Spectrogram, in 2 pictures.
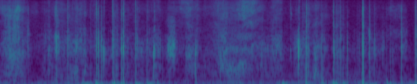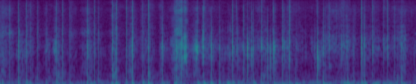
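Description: Long nails scratch and tap the surface of an empty, small pink floral zippered makeup pouch made of coated fabric or vinyl, held upright close to the microphone. The result is a dense stream of sharp, dry clicks and crinkly scratches with bright edges and very little ring, over a soft low rumble.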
